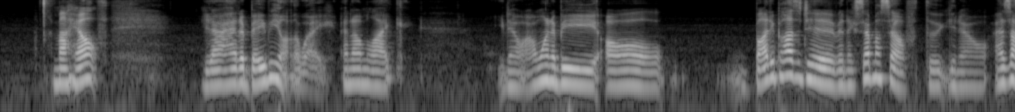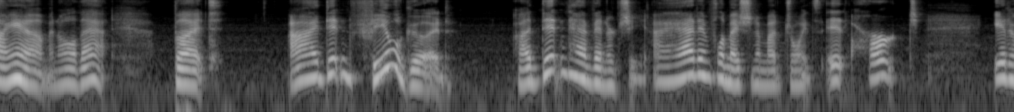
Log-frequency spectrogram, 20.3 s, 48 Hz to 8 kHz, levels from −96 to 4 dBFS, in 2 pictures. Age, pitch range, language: 50-69, 175-225 Hz, English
